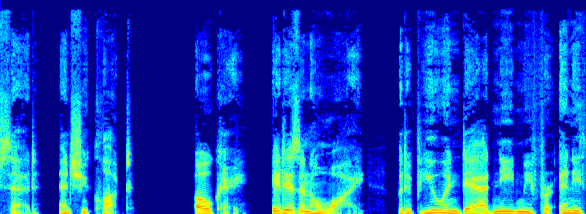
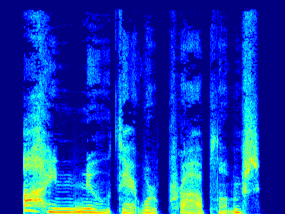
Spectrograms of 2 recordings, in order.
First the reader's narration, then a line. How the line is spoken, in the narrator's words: she said, her voice so strained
